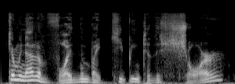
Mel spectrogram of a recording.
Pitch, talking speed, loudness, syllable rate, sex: 115 Hz, 255 wpm, -20 LUFS, 6.2 syllables/s, male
